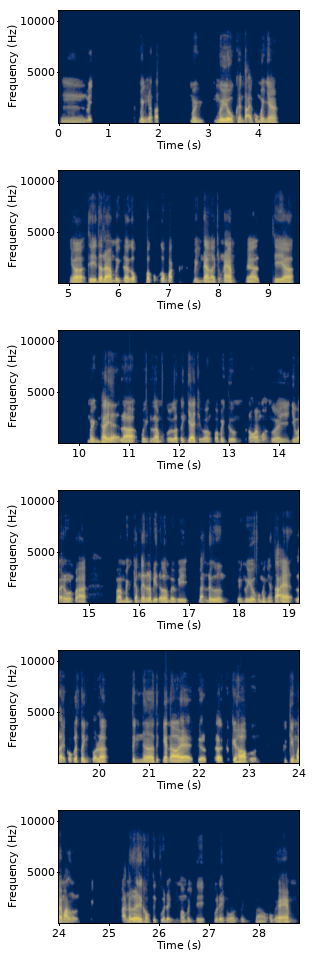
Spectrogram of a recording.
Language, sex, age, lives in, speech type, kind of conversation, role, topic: Vietnamese, male, 20-24, Vietnam, conversation, unstructured, none, Kỷ niệm nào trong cuộc sống đã thay đổi bạn nhiều nhất?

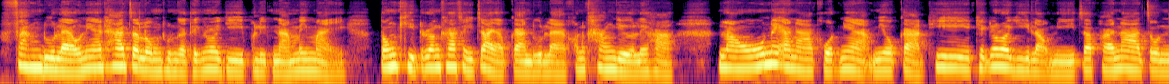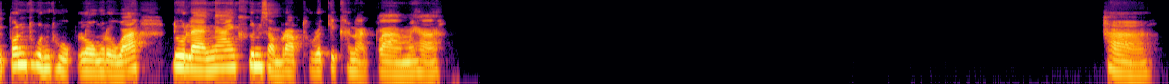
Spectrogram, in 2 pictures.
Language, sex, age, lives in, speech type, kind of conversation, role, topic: Thai, female, 35-39, Thailand, read, expert-assistant, asker, อะไรเป็นปัจจัยสำคัญที่ทำให้เกิดภาวะขาดแคลนน้ำในบางพื้นที่ของโลก ทั้งที่โลกมีน้ำอยู่มาก? (What causes water scarcity in some parts of the world, even though there is so much water overall?)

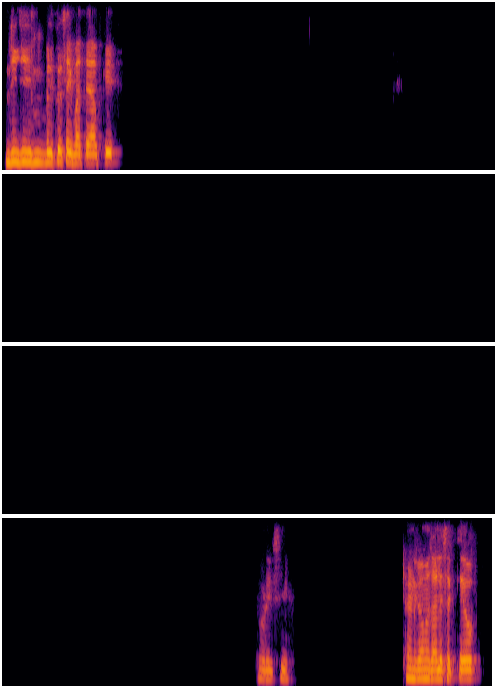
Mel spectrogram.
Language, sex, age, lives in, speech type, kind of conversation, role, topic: Hindi, male, 18-19, India, conversation, unstructured, none, आप अपना पसंदीदा मौसम कैसे चुनते हैं?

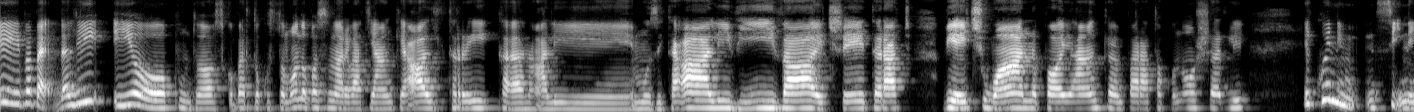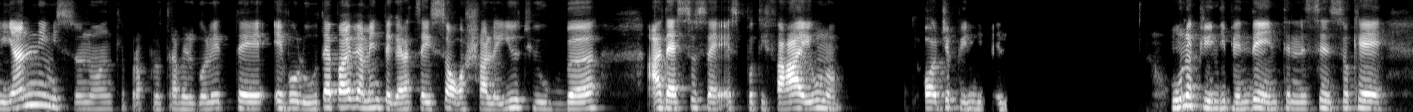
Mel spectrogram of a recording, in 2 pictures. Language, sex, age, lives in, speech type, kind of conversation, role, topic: Italian, female, 40-44, Germany, conversation, podcast, guest, Come scoprivi musica nuova quando eri adolescente?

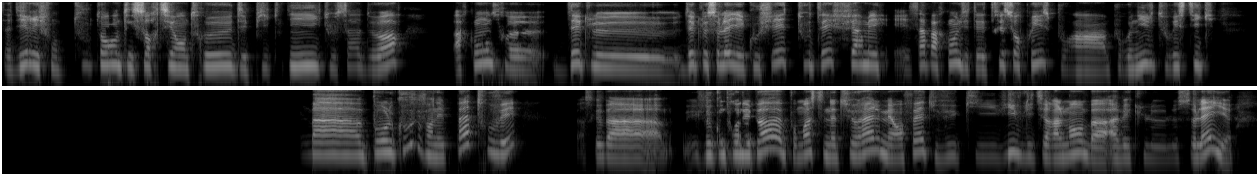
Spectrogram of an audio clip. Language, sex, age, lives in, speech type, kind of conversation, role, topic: French, female, 25-29, France, conversation, unstructured, none, As-tu une anecdote surprenante à raconter sur un voyage ?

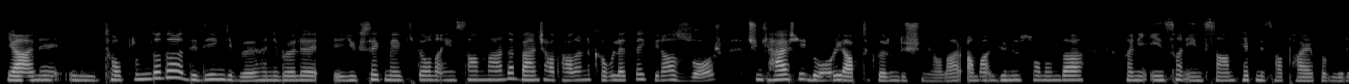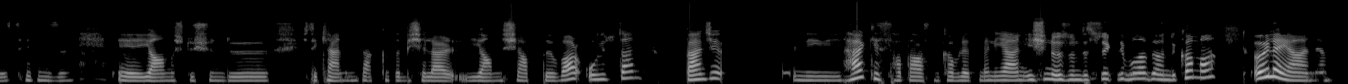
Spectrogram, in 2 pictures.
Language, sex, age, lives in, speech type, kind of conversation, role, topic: Turkish, female, 20-24, Germany, conversation, unstructured, none, Kendi hatalarımızı kabul etmek neden önemlidir?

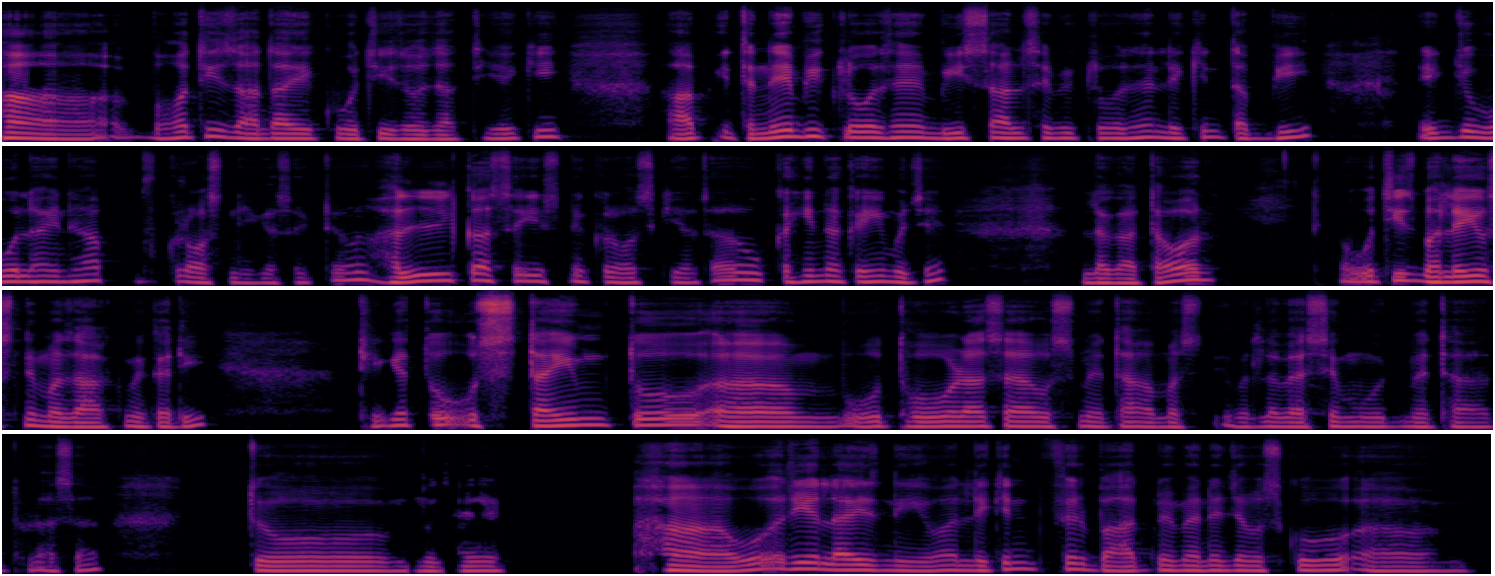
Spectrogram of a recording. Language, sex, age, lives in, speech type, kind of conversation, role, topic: Hindi, male, 20-24, India, conversation, podcast, guest, Maafi maangne mein sirf alfaaz nahi, actions bhi kitne zaroori hote hain—tum isko kitni importance dete ho?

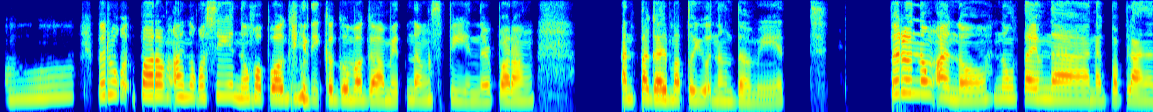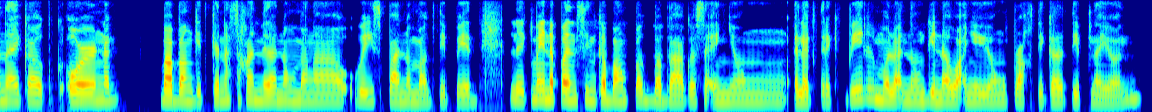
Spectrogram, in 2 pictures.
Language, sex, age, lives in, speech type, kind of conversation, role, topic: Filipino, female, 20-24, Philippines, conversation, podcast, host, Ano ang pinaka-praktikal na tip para makatipid sa kuryente?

